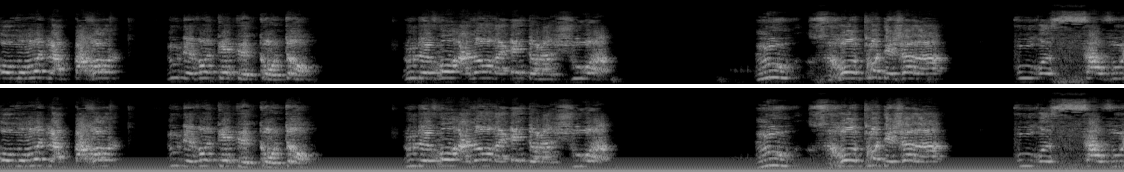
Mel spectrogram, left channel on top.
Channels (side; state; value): right; noise; hum, 8 dB below the sound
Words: au moment de la parole, nous devons être contents. Nous devons alors être dans la joie. Nous rentrons déjà là pour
